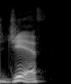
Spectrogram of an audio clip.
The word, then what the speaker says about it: GIF: I mean, just like GIF is the correct pronunciation of that word of animated images that we share on the internet. It is GIF. Yes, like the peanut butter.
